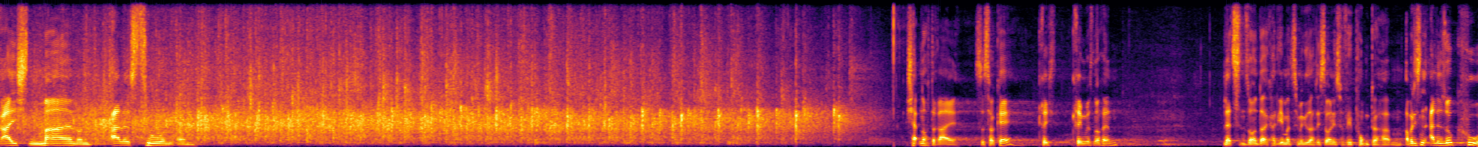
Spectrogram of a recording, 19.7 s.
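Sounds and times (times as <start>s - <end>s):
audience clapping: 0.0s - 11.9s
speech: 0.1s - 2.8s, 12.2s - 15.1s, 16.3s - 19.7s.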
